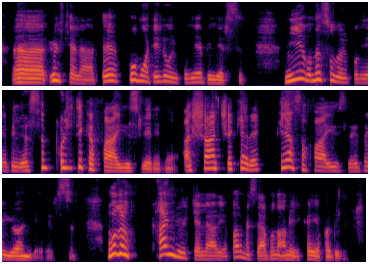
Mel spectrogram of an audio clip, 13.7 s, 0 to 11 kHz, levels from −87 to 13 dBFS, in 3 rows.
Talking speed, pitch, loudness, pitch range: 100 wpm, 175 Hz, -25 LUFS, 145-235 Hz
